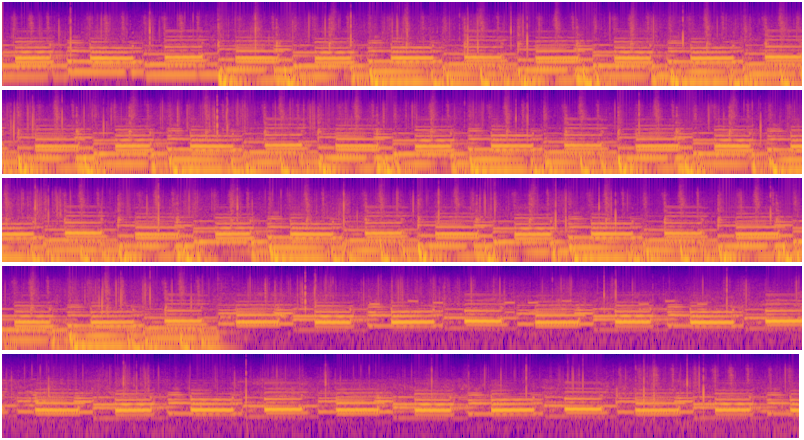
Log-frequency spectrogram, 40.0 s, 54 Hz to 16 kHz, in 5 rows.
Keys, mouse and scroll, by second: 2.2 click, 3.3 click, 3.3 Tab, 4.1 click, 4.4 click, 5.1 click, 5.3 click, 5.5 click, 5.7 click, 6.1 shift+click, 6.2 click, 6.6 ctrl+click, 6.8 click, 7.5 click, 8.6 click, 9.3 click, 9.6 click, 9.8 click, 10.4 click, 11.1 click, 11.7 shift+middle click, 11.9 click, 12.1 click, 12.7 click, 12.9 click, 14.4 click, 15.3 click, 16.0 click, 17.1 click, 18.8 Tab, 19.3 click, 21.3 click, 21.5 click, 21.9 click, 23.3 click, 23.7 shift+click, 23.8 shift+click, 24.8 click, 26.4 click, 27.1 click, 27.4 click, 28.1 click, 28.4 shift+click, 28.5 shift+click, 29.0 shift+click, 29.3 click, 30.1 click, 31.5 click, 33.8 click, 35.2-37.7 drag, 38.3 click.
